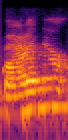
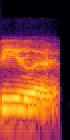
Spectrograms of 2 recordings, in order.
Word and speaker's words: Beeler: we pronouncing your name is it Viola or Beeler but it's Mr Beeler man okay Mr Beeler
